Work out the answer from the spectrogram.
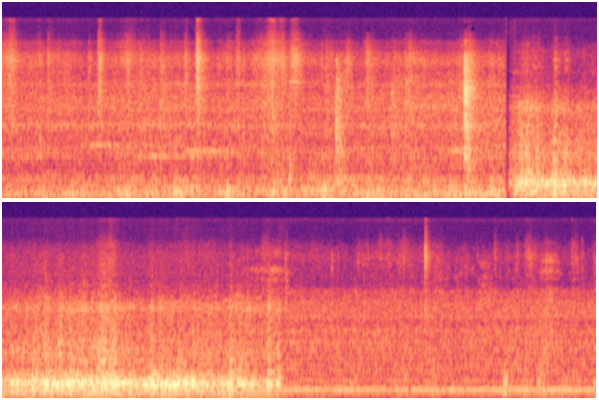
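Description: Passenger train coach running on the rails, heard from inside: a steady low rumble with scattered clicks, louder for a few seconds in the middle. From about two-thirds through, a quieter steady low hum.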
